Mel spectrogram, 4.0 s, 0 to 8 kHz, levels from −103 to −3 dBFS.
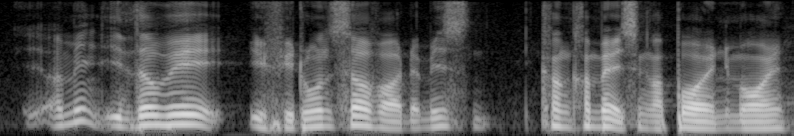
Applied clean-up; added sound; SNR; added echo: none; none; none; none.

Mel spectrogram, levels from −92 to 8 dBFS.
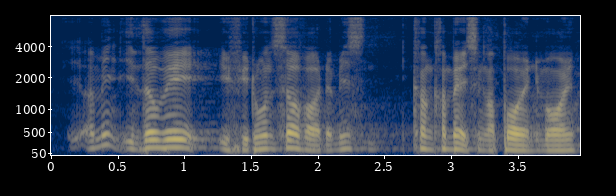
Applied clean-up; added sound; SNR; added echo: none; none; none; reverberation time 1.0 s.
